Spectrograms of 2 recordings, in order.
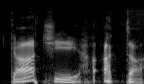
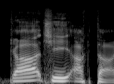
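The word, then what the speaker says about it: Gachiakuta: It's pronounced Gachikakata. Gachiakta. Fucking nailing this. Gachiakta, yeah.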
